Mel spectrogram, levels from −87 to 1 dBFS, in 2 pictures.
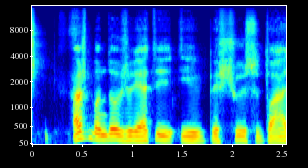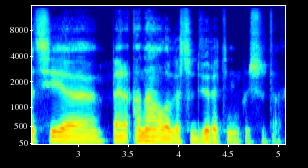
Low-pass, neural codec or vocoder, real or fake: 14.4 kHz; autoencoder, 48 kHz, 32 numbers a frame, DAC-VAE, trained on Japanese speech; fake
